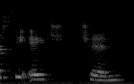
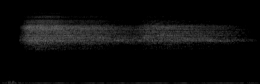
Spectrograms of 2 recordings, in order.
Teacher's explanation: notice how with ch ch in the air comes fast and then stops with SH ship Shh the air comes out kind of fast but it keeps going long so the air for CH chin cuts up and is short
